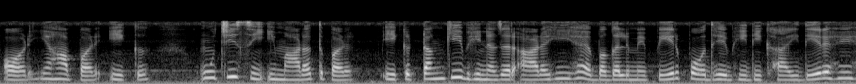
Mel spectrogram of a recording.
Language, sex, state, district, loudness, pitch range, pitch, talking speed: Hindi, female, Bihar, West Champaran, -19 LUFS, 215-260 Hz, 230 Hz, 170 wpm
